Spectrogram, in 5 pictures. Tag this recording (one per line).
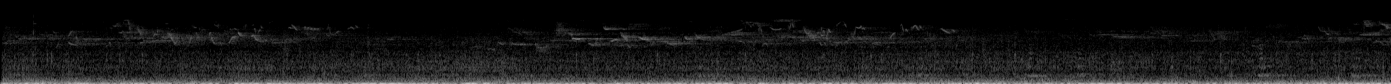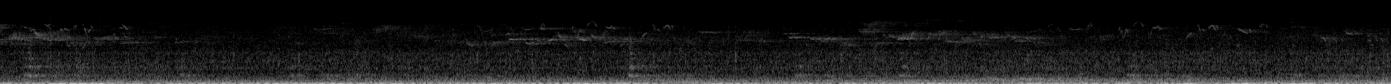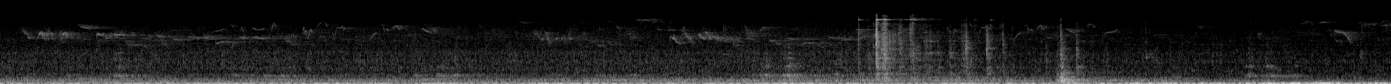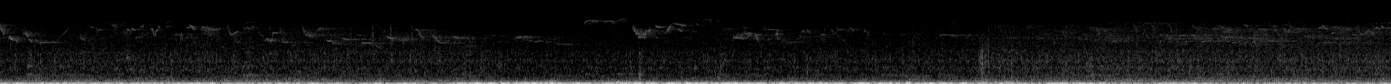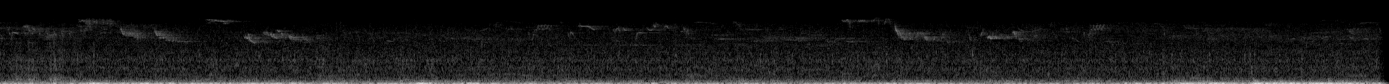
PCM-D50
birds
cableway
Ski-lift
water
Ukraine
ambient
summer
ropeway
Karpaty
Carpathians
ambience
field-recording
mountain
stream
nature
forest
ambiance
sony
